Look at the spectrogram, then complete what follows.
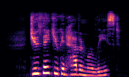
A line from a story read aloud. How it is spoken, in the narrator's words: the boy asked eagerly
